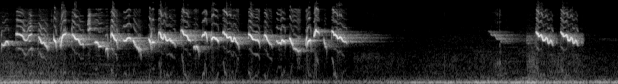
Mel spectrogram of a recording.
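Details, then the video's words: A lemon-bellied white-eye, the Lombok yellow kecial, pours out a fast varied warbling string of high twittering notes for about three and a half seconds, then pauses and adds a couple of sharp chirps, as a model song for other birds. "KECIAL KUNING PANCINGAN UNTUK BURUNG BELAJAR BUNYI DAN MALAS BUNYI"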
